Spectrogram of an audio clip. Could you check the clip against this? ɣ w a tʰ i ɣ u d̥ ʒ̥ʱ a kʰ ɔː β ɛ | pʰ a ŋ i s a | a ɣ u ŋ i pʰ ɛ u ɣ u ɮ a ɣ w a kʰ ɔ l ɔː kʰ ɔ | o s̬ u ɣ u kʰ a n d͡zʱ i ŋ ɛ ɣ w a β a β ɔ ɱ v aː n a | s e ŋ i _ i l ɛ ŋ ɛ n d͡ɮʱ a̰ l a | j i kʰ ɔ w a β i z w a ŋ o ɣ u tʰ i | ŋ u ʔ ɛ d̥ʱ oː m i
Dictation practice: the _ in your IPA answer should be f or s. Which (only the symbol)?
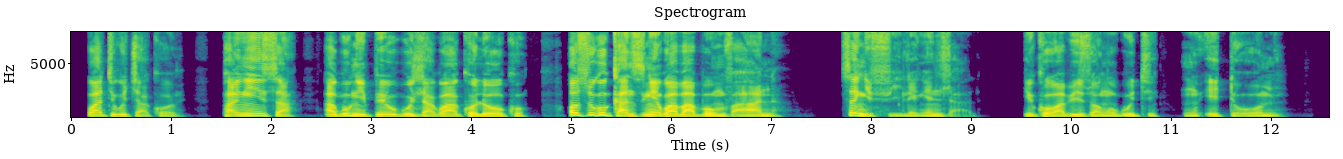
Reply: f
